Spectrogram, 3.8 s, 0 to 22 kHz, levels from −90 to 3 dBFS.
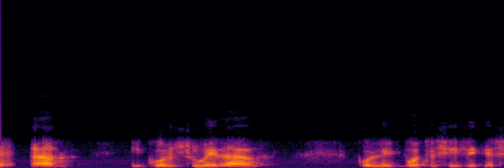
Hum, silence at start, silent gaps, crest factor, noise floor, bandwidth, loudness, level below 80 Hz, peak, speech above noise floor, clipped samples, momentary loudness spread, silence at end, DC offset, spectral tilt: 50 Hz at -70 dBFS; 0 s; none; 22 dB; -56 dBFS; 5.8 kHz; -25 LUFS; -80 dBFS; -4 dBFS; 31 dB; under 0.1%; 10 LU; 0 s; under 0.1%; -5 dB/octave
